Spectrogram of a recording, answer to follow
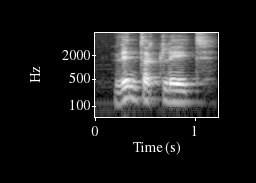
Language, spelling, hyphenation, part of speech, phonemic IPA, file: Dutch, winterkleed, win‧ter‧kleed, noun, /ˈʋɪn.tərˌkleːt/, Nl-winterkleed.ogg
- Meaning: winter coat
